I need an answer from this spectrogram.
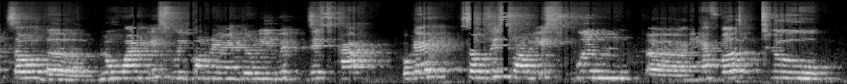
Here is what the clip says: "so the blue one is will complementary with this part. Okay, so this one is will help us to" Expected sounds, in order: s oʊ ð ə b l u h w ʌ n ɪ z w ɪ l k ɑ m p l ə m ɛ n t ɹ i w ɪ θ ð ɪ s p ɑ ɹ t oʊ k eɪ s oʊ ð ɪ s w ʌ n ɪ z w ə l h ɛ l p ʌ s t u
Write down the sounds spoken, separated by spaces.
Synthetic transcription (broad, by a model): s oʊ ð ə b l u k w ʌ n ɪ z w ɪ n k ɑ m p l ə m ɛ n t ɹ i w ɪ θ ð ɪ s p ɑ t oʊ k eɪ s oʊ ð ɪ s w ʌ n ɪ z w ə n h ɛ p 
